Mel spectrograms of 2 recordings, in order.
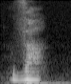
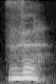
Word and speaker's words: SZA: It's spelled S-Z-A, so it's more like Z-A. – Z-A. – Z-A.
